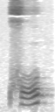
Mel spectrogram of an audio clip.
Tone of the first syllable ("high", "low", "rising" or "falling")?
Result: rising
